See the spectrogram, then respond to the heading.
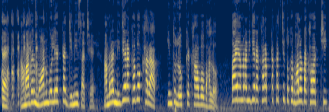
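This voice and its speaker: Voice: extremely high pitch, expressive, sharp tone, exaggerated voice. An actor voicing a carefree, blustering village drunkard in a comedy cartoon, bantering cockily. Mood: scolding. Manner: cocky, rapid rustic banter. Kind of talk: exaggerated comic cartoon dialogue.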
